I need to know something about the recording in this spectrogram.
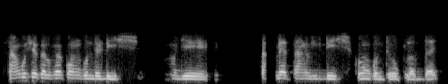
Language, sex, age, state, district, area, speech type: Marathi, male, 18-30, Maharashtra, Gadchiroli, rural, conversation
